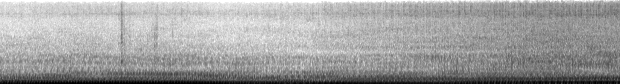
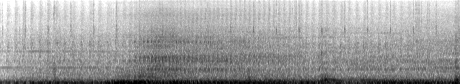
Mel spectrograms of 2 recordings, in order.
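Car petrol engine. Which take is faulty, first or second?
second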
